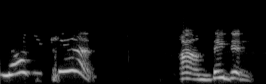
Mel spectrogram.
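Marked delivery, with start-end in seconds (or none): 0.0-1.0 high-pitched mock protest; exasperated veto in a raised voice; imitated dad's objection. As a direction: retell a scandalized refusal, pitched way up.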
